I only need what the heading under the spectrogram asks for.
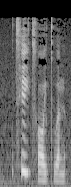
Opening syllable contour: high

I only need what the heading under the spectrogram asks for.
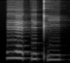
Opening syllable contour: falling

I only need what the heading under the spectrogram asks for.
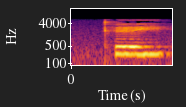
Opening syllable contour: high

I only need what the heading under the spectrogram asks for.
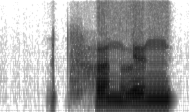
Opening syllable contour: low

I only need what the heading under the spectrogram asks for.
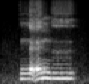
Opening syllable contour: rising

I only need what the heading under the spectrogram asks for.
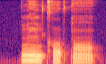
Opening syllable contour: falling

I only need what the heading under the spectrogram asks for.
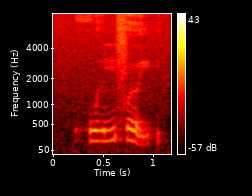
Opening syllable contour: rising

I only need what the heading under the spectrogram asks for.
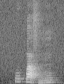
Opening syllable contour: high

